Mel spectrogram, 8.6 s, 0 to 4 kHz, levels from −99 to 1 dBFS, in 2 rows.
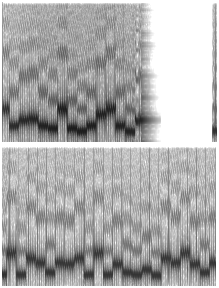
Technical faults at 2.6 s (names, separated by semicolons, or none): train of clicks; short concealed packet loss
